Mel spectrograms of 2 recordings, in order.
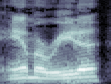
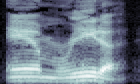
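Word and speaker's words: Amrita: And people have a problem saying Amorita. It's amita.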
